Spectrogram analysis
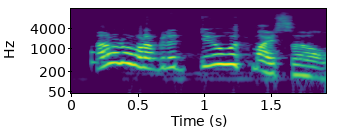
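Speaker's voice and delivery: plainly sarcastic, swooping. Complaining about being given free ships: sarcastic tone. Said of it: "There was definitely sarcasm in there".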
